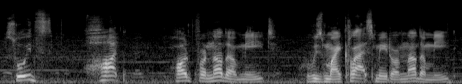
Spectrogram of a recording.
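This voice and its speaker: A man, a student chatting in a group interview, animated, sometimes acting out other people in a high voice. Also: moderate pace, soft background music. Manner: animated, acts out puzzled locals in a high voice.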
